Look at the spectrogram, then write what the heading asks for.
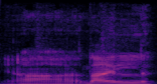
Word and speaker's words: Lyle: And then of course we play 4 copies of the Lyle. I remember looking up the Japanese pronunciation of her name and then I always forget. So it's not Lyle, I think it's Lail.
